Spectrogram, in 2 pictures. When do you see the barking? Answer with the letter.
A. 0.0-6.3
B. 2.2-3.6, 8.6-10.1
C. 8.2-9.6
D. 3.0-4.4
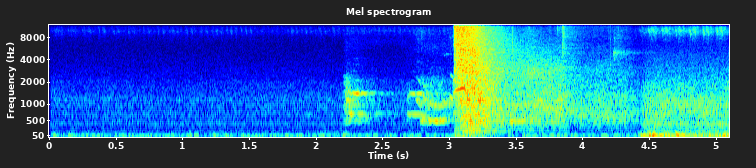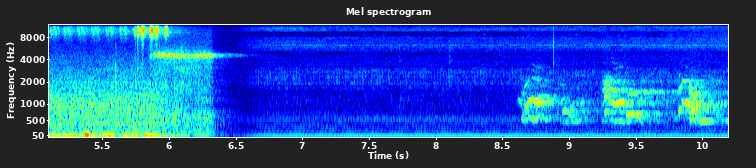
B.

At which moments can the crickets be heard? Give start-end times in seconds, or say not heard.
0.0-6.3.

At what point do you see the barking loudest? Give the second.
3 s.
